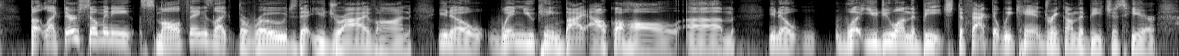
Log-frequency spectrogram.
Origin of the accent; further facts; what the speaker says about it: Atlanta, Georgia, United States; first being my race, I'm black, and growing up in Atlanta where activism is so strong there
